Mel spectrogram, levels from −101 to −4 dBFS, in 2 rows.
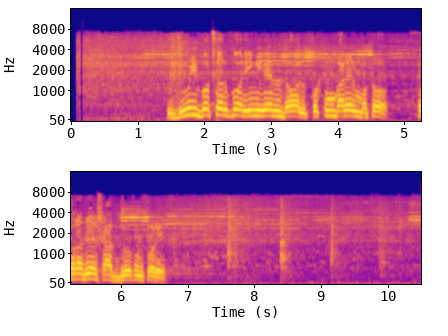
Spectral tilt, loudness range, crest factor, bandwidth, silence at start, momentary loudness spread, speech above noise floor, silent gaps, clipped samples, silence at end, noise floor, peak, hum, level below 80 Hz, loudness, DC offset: -5 dB/octave; 16 LU; 12 dB; 7.8 kHz; 0.1 s; 22 LU; 26 dB; none; under 0.1%; 0 s; -36 dBFS; 0 dBFS; none; -54 dBFS; -11 LUFS; under 0.1%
